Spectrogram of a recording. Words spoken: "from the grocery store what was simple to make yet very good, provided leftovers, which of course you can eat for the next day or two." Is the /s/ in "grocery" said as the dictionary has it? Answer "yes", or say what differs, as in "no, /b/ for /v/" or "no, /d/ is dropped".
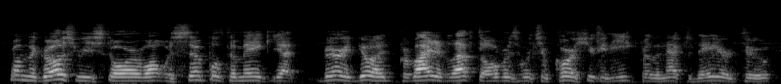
yes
